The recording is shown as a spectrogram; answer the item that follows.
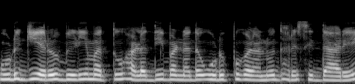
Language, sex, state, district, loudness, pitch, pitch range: Kannada, female, Karnataka, Bidar, -14 LUFS, 220 Hz, 215-230 Hz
